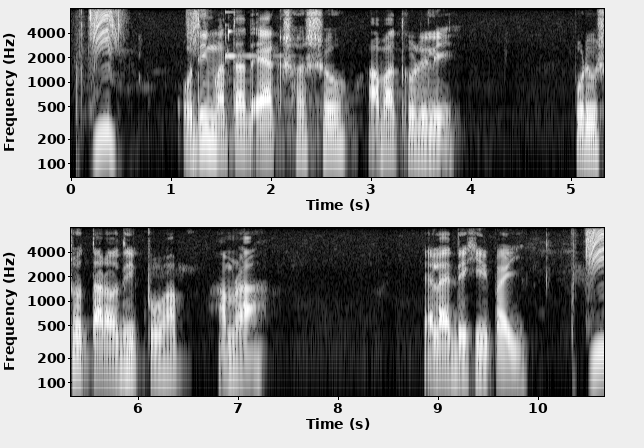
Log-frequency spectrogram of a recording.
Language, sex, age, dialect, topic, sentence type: Bengali, male, 18-24, Rajbangshi, agriculture, statement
